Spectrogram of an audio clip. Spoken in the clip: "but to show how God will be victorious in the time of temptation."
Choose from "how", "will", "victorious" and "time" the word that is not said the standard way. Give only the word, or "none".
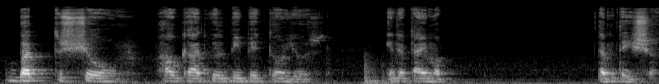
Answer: victorious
